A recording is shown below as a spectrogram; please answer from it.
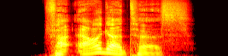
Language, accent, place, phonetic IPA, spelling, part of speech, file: German, Germany, Berlin, [fɛɐ̯ˈʔɛʁɡɐtəs], verärgertes, adjective, De-verärgertes.ogg
- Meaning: strong/mixed nominative/accusative neuter singular of verärgert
